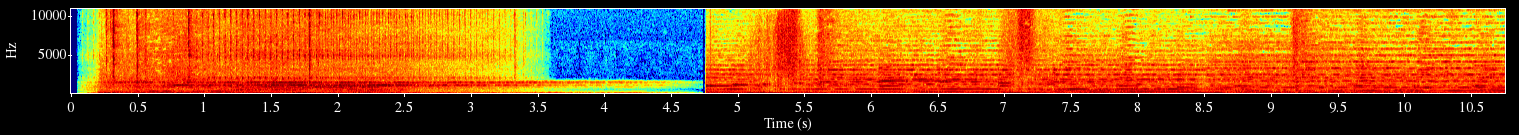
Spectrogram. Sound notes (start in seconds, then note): 0.2 film reel clicking; 4.8 tense music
